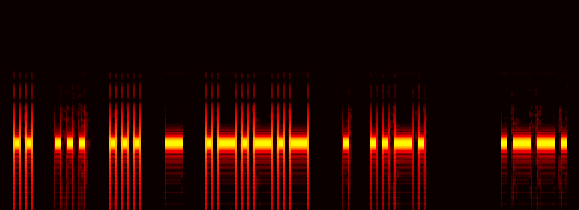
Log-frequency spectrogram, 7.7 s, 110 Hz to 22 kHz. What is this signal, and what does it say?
Morse code, heard as a keyed tone, about 15 wpm, spaced as for 13 wpm, 600 Hz. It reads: ISST.EF P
